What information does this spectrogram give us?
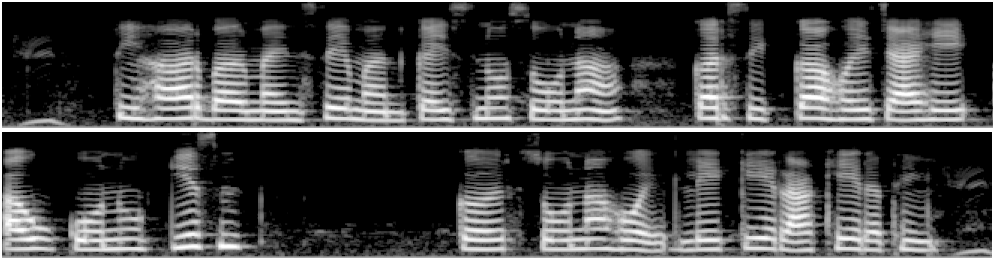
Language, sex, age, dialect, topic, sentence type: Chhattisgarhi, female, 60-100, Northern/Bhandar, banking, statement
